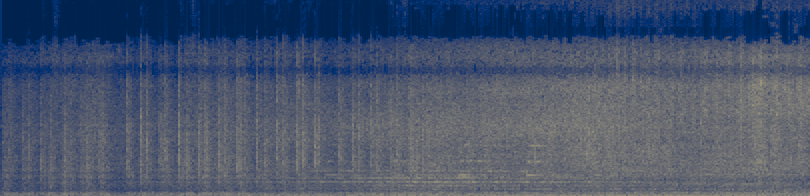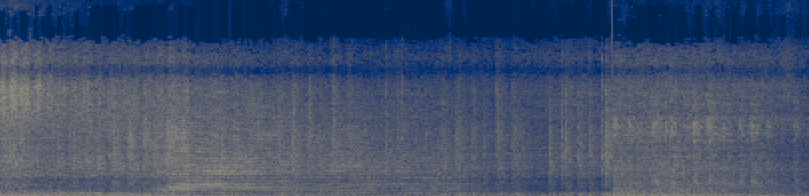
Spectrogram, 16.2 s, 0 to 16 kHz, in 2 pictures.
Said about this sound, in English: Next train after 41M was NS 179.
